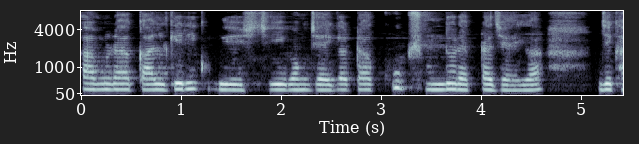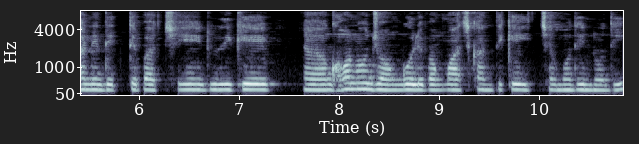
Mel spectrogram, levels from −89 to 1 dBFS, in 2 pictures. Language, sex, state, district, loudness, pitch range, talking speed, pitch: Bengali, female, West Bengal, North 24 Parganas, -17 LUFS, 190-200 Hz, 120 wpm, 195 Hz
